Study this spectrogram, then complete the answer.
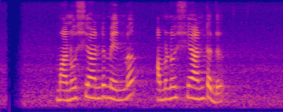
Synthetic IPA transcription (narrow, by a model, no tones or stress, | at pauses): mɐnuːʂijaːɳɖɨmenmɐɐmɐnuːɕjaːɳɖɐd̪ɨ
